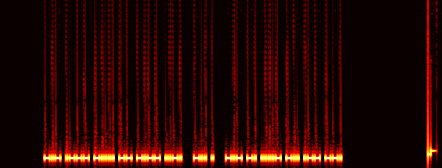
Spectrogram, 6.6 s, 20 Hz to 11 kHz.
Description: Morse code, heard as a keyed tone, about 42 wpm, 700 Hz. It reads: KJ6MYF DE KN4DWG
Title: USA Callsign DE Callsign 45wpm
